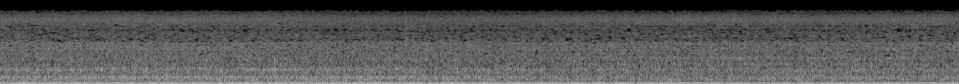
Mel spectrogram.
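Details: 1994 Mercedes G320, Japan import, running at fixed rpm during an injector-cut test: faint light metallic tick, not rod-knock-like, quietest with cylinder 2 unplugged; worse cold, quieter warm; piston knock suspected, cause unconfirmed.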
